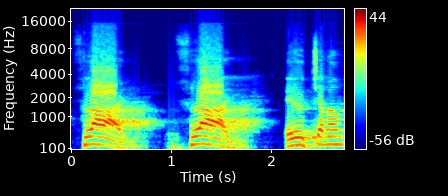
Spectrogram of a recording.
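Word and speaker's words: flood: এফ L double D ফ্লুড ফ্লুড ন এর উচ্চারণ ফ্লুড নয় ফ্লাড ফ্লাড এর উচ্চারণ ফ্লাড ফ্লাড এ জেড ইউ আরই এজ ইউর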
